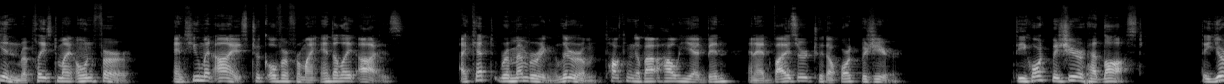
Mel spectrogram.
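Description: A speech clip with a short hole from 10.85 to 10.91 s: the sound cuts out, then resumes as if it had kept playing. This is likely a Bluetooth dropout, with late packets discarded. A spectrogram shows a narrow blank vertical band, and the waveform a flat gap.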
